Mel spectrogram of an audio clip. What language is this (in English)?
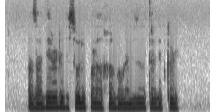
Pashto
